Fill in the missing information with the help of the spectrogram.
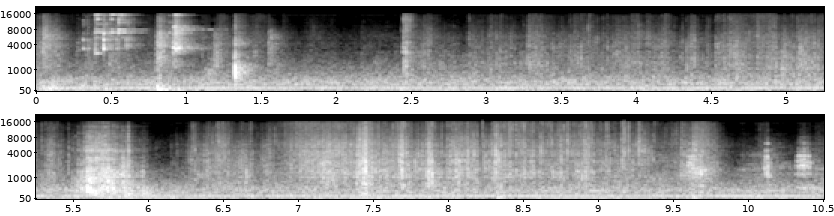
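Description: Clear plastic bag of sliced deli ham crinkling and rustling as hands dig into it and pull out slices, with scattered light clicks and a louder rustle about five and a half seconds in. A low steady hum sits underneath.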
